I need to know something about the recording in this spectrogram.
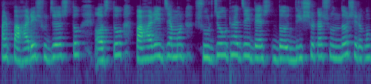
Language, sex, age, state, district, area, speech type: Bengali, female, 18-30, West Bengal, Bankura, rural, spontaneous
